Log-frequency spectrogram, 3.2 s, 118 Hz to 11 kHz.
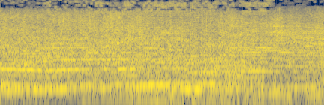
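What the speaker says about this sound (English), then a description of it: "this one a 25 lap event, quite a marathon journey for these race cars" Race cars lapping an oval track during a 25-lap short-track event, a steady loud engine roar with blended revving and passing cars, no talk.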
